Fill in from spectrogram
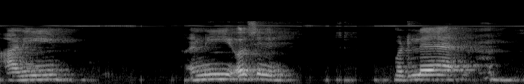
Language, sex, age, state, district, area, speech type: Goan Konkani, female, 18-30, Goa, Pernem, rural, spontaneous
